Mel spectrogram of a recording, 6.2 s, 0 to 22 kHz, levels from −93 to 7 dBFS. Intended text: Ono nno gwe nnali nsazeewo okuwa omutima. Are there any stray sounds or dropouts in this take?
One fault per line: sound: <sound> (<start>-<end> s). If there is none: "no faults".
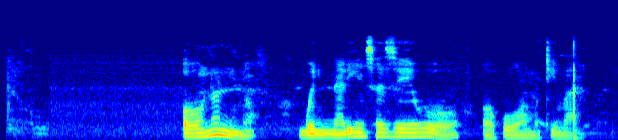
no faults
